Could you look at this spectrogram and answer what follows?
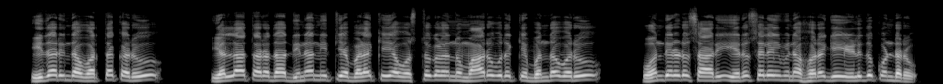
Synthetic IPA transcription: id̪ɐɾind̪ɐʋɐɾt̪ɐkɐɾu | ɛlːaːt̪ɐɾɐd̪ɐd̪inɐnit̪jɐbɐɭɐkɛjɐʋɐst̪uɡɐɭɐnːumaːɾuʋud̪ɐkːe̞bɐnd̪ɐʋɐɾu | o̞nd̪ɛɾɐɽusaːɾijeɾusɐleːminɐɦɔɾɐɡe̞iɭid̪ukoɳɖɐɾu

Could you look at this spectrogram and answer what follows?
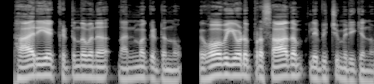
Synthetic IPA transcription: b̥ʱaːɾjɐjekiʈːunːɐʋɐnɨnɐlmɐk̬ːiʈːunːu | jeho̞ːʋɐjo̞ːɽɨprɐsaːd̪ɐmle̞bʱit͡ɕːumiɾikʲːunːu

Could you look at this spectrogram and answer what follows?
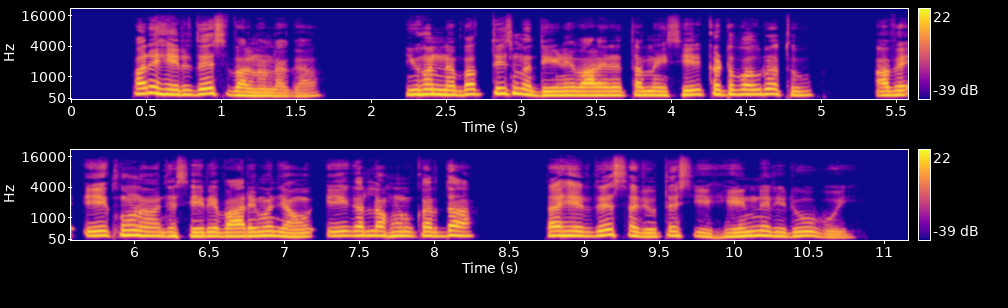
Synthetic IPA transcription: pɐɾɦeːɾoːd̪eːsbɐlɽ̃alɐɡa | juɦənːabɐp̚t̪ɪsmãd̪eːɽ̃ɛʋaːɭɛɾɛt̪ɐmɛ̃isɪɾkəʈʋɐuɾat̪ʰu | ɐbɛʔeːkɦʊɽ̃ad͡ʒaseːɾebaːɾɛmɐ̃nd͡ʒãːũeːɡɐlːãɦʊɽ̃kɐɾd̪a | t̪aɦeːɾoːd̪eːsad͡ʒot̪eːsɪjoɦeːɾnɛɾiɾuːbʱoːiː

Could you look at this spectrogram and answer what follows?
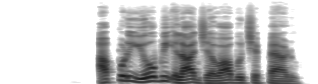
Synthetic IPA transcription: ɐpːuɽujoːbiilaːd͡ʒɐʋaːbut͡ʃɛpːaːɽu

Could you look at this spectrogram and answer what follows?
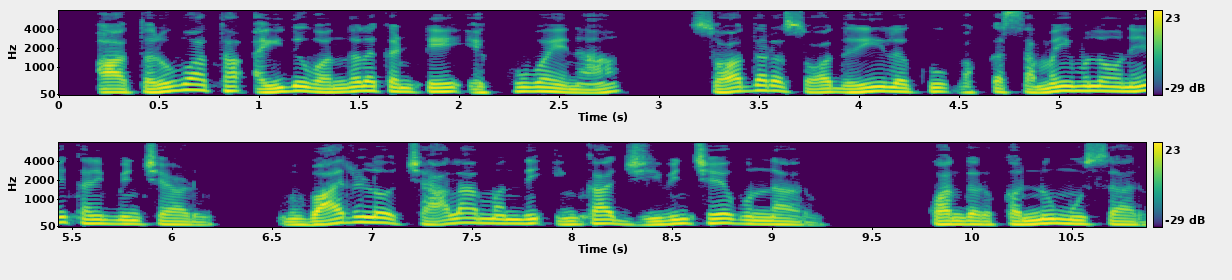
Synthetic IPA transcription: aːt̪ɐɾuʋaːt̪ɐʔɐjd̪uʋɐnd̪ɐlɐkɐɳʈe̞ːʔekːuʋɐjnaː | sɔːd̪ɐɾɐsɔːd̪ʱɐɾiːulɐkuɔkːɐsɐmɐjɐmlo̞ːne̞ːkɐnip̬iɲt͡ʃaːɽu | ʋaːɾilo̞ːt͡ʃaːlaːmɐnd̪iʔiŋkaːd͡ʒiːʋiɲt͡ʃeːunːaːɾu | kond̪ɐɾukɐnːumuːsaːɾu

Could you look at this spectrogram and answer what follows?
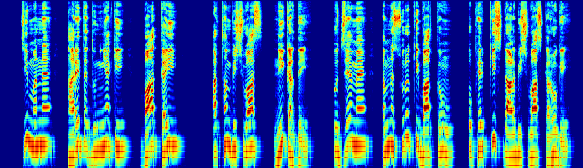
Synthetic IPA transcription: d͡ʒimɐnːɛt̪ʰaːɾet̪̬ɛd̪ʊnɪjãki | baːt̪̚kɐi | ɐɾt̪ʰɐmʋɪswaːs | nĩkɐɾd̪ḛ | t̪od͡ʒɛːmɛ̃t̪ʰɐmnɛsʊɾəɡ̚kːibaːt̪̚kɐũ | t̪opʰeːɾkɪsɖʱaːɭbɪswaːskɐɾoɡḛː

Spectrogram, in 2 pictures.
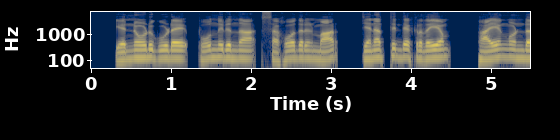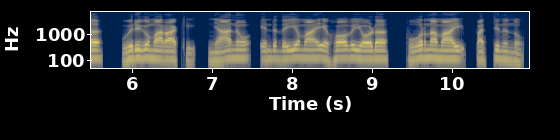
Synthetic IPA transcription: e̞nːo̞ːɽukuːɽe̞poːnːiɾunːɐsɐho̞ːd̪ɐɾɐnmaːr | d͡ʑe̞nɐt̪ːinde̞krɨðɐjɐm | b̥ʱɐjɐŋko̞ɳɖɨ | uɾuɣumaːraːkːiɲaːnoːe̞nde̞d̪ejʋɐmaːjɐje̞ho̞ːʋɐjo̞ːɽɨ | puːrɳɐmaːjipɐtːunːinːu

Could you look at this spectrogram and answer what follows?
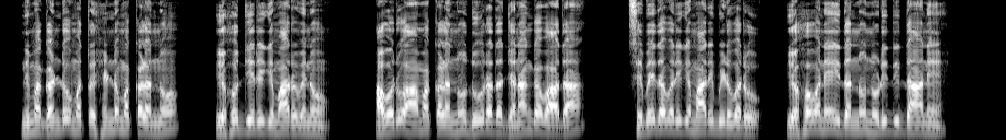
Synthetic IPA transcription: nimːɐɡɐɳɖumɐt̪ːuɦe̞ɳːumɐkːɐɭɐnːu | jeɦuːd̪jɐɾiɡe̞maːɾuʋenu | ɐʋɐɾuaːmɐkːɐɭɐnːud̪uːɾɐd̪ɐd͡ʒɐnaːŋɡɐʋaːd̪ɐ | sebeːd̪ɐʋɐɾiɡe̞maːɾibiɽuʋɐɾu | jɔɦɔːʋɐneːid̪ɐnːunuɽid̪id̪ːaːne̞

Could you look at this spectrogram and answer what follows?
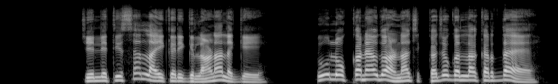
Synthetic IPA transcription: d͡ʒeːlet̪ɪsalaːikɐɾiɡʱɐlaːɽ̃alɐɡːḛ | t̪uloːkãnɛ̃ʊd̪ʱaːɾəɽ̃at͡ʃəkɐd͡ʒoɡɐlːakɐɾd̪aɛː

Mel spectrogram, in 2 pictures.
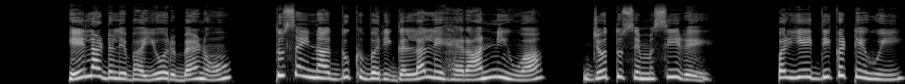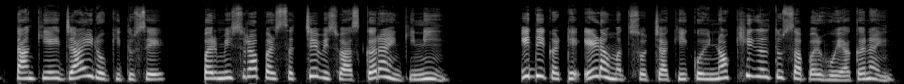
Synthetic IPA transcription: ɦeːlaːɖəlebʱaːiːɦoːɾbɛːɽ̃o | t̪ʊsẽɪnad̪ʊkʰbʱɐɾiɡɐlːaleɦɛːɾaːnːĩɦʊa | d͡ʒoːt̪ʊsemɐsiːɾe | pɐɾjeɪd̪ikɐʈʰeɦʊit̪ãːkied͡ʒaːiɾokit̪ʊse | pɐɾmeːsɾapɐɾsɐtːʃeʋɪswaːskɐɾaːĩkinĩː | ɪd̪ikɐʈʰeʔeːɽamɐt̪soːt͡ʃakikoːinɔːkʰːiɡɐlt̪ʊsapɐɾɦoːjakɐɾaːĩː

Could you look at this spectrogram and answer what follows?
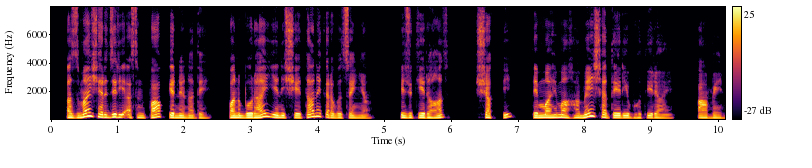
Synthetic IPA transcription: ɐzmaːiʃɐɾd͡ʒiɾiʔɐsnpaːp̚keɾnenɐd̪eː | pɐnbʊɾaːijɐːniʃeːt̪ãːnẽkɐɾbɐt͡ʃaːijã | kɪd͡ʒoːkiɾãːd͡z | ʃɐk̚t̪i | t̪emɐɦɪmaɦɐmeːʃat̪eːɾibʱoːt̪iɾaːẽ | aːmiːn

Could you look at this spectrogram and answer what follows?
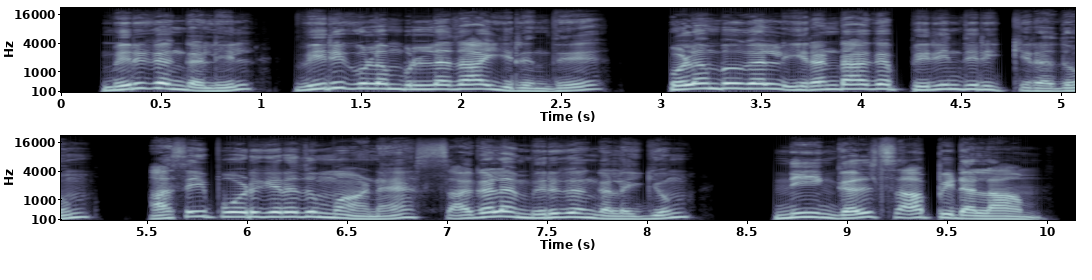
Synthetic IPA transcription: mɪɾɯɣɐŋɡɐɭɪl | ʋɪɾɪɣɯɭɐmʊɭːɐðaːjɪɾɯnd̪ɯ | kʊɭɐmbɯɣɐɭɪɾɐɳɖaːɣɐpːɪɾɪnd̪ɪɾɯkːɪrɐðɯm | ɐsɐɪpːoːɽɯɣɪrɐðɯmaːnɐsɐɣɐɭɐmɪɾɯɣɐŋɡɐɭɐjɯm | niːŋɡɐɭsaːpɪɽɐlaːm

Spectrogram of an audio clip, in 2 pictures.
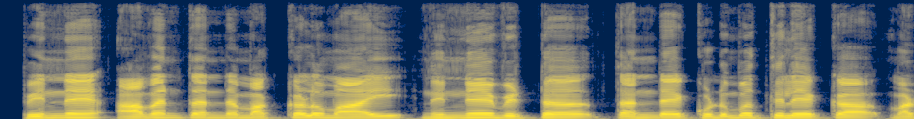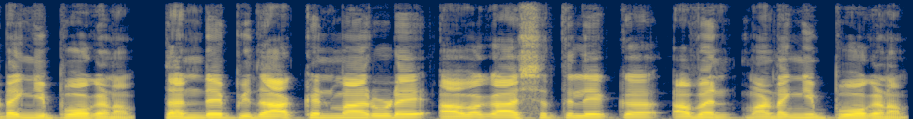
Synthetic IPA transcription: pinːe̞ɐʋɐnt̪ɐnde̞mɐkːɐɭumaːjininːe̞ːʋiʈːɨt̪ɐnde̞kuɽumbɐt̪ːile̞ːkːɨmɐɽɐŋːipːo̞ːɣɐɳɐ̰mt̪ɐnde̞p̬iðaːkːɐnmaːɾuɽe̞ʔɐʋɐɣaːɕɐt̪ːile̞ːkːɨʔɐʋɐnmɐɽɐŋːipːo̞ːɣɐɳɐ̰m

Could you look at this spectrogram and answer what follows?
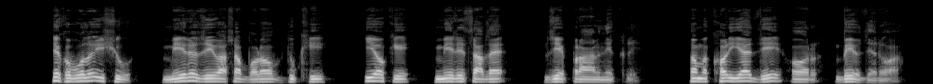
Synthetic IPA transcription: t̪eːkʰɔboːlɔjiːʃu | meːɾɔd͡zeːuaːsabɐɽɔd̪ʊkʰi | ɪjɔki | meːɾet͡saːlɛ | d͡zeːɛpɾaːɽ̃d̪eːkʰɭḛ | t̪ɐmɛ̃kʰɔɽijad̪eɔɾ | beːud̪ɛɾɔ̰a̰

